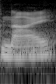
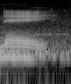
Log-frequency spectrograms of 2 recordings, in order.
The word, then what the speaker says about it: Ney: And it's pronounced Ney in Arabic, and Ney in Turkish and Farsi.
